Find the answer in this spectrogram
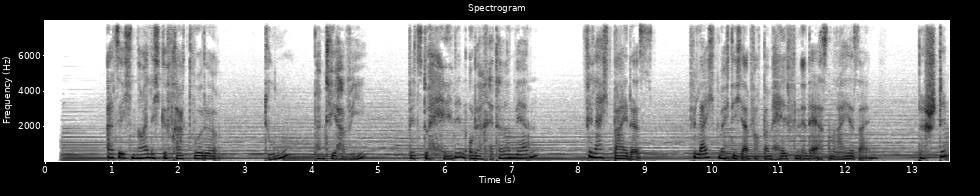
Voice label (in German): nachdenklich; radiowerbung; Technisches Hilfswerk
